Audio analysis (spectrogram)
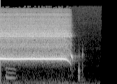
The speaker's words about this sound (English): And then it says train whistle sound. That's right.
